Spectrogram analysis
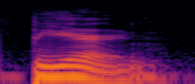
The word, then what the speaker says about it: Bjorn: Bjorn.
